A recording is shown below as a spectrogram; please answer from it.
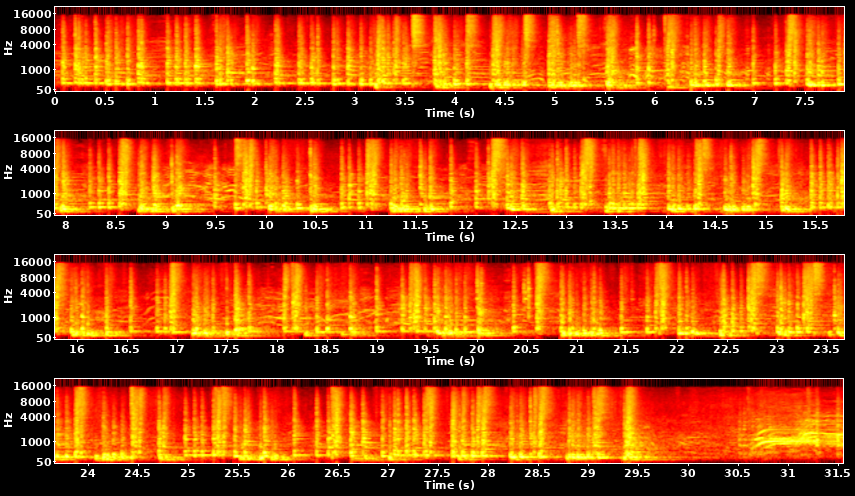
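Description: High school marching drumline playing a fast cadence: snare drums with rimshots and rolls, with the bass drums coming in about three seconds in.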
